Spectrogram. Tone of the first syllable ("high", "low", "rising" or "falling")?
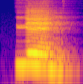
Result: falling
